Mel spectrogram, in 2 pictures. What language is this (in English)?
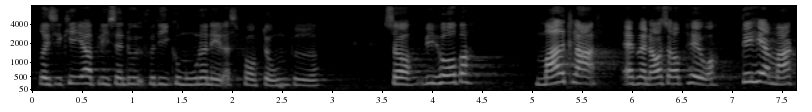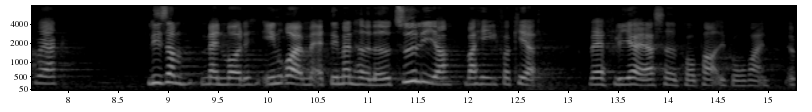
Danish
